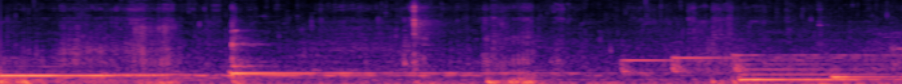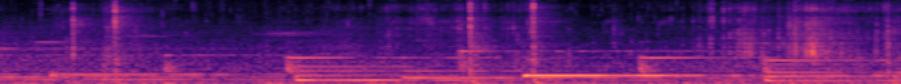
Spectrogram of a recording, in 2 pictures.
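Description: Potato and eggplant pieces being mixed with a soy-based sauce, wet squishing and soft clacking stirs repeating irregularly, close with faint background hum.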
